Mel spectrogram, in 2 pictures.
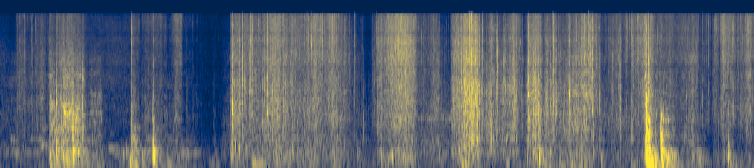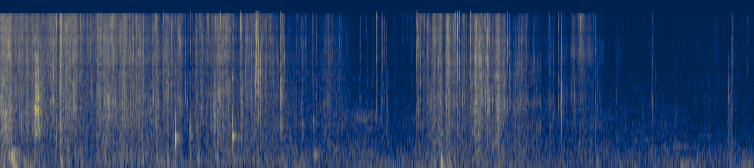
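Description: Cardboard box flaps, brown paper packing and plastic wrapping rustled and crinkled by hand as an item is dug out of a shipping box. A single thump comes about six and a half seconds in, and the rustling dies away near the end.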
